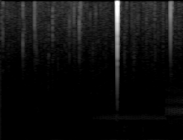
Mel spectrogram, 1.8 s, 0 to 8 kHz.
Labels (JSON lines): {"label": "biophony, croak", "recorder": "SoundTrap 500"}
